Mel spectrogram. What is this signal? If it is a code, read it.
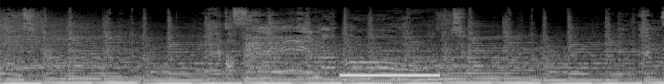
Ringback tone (Europe, 425 Hz), with noise.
